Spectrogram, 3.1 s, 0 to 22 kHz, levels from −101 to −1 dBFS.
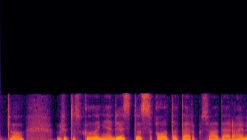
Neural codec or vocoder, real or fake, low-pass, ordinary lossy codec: codec, 16 kHz, 1.1 kbps, Voila-Tokenizer; fake; 7.2 kHz; MP3, 64 kbps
